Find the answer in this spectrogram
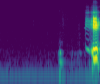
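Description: Near silence, then a man's voice begins speaking near the end, its first word drawn out and rising in pitch.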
